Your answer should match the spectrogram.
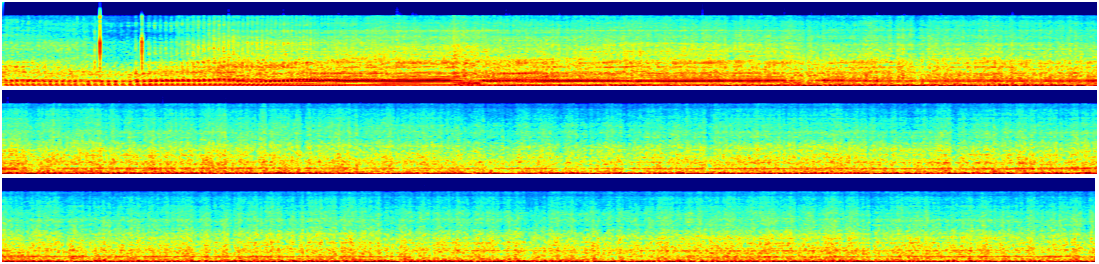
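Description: Motorcycle engine accelerating hard through several gears during the first several seconds, then running at a steady cruising speed, heard from a helmet-mounted mic with heavy wind rush.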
